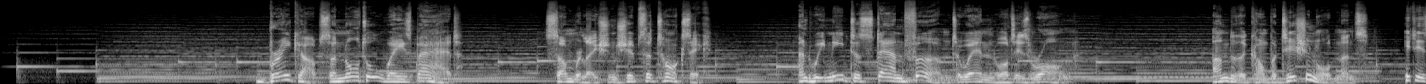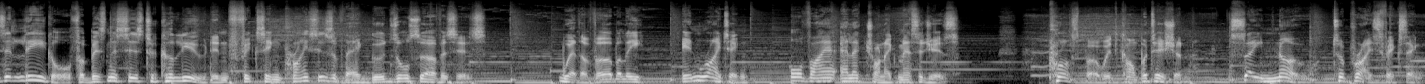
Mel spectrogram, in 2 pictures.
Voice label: Radio; Combat Price Fixing Cartels (Nov 2020)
